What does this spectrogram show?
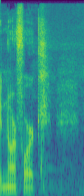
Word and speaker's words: Norfolk: town that we unload Norfolk Nebraska and there's the locals say Norfolk and he he Parks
